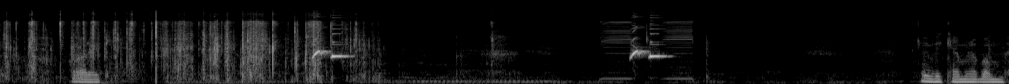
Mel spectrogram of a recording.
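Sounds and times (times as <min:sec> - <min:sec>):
whistle-like chirp: 0:03.1 - 0:03.6, 0:06.3 - 0:06.8.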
